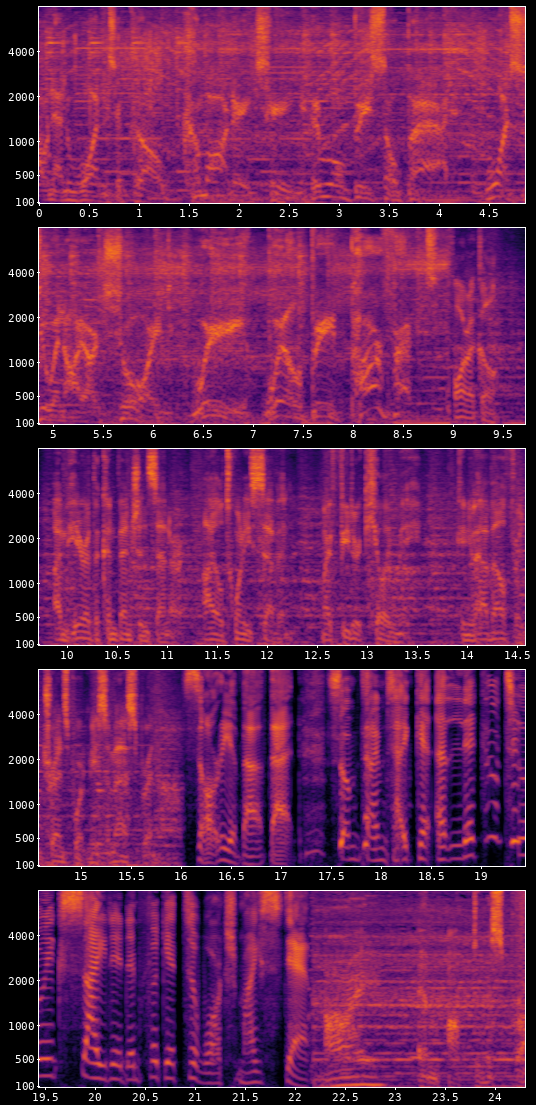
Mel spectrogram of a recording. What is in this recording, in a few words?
VO Men Video Games; Get Reel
